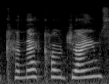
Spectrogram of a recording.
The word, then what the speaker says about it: Kaneko: Because is it Kaneko-James? Is that how you pronounce it? Oh crumbs. Well, I pronounce it as badly as anyone else, but it's Kaneko.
